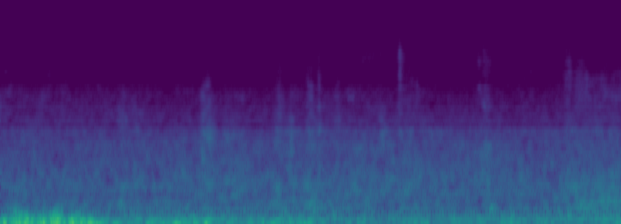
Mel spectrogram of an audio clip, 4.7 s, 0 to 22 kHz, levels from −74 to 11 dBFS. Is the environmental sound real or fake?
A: fake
